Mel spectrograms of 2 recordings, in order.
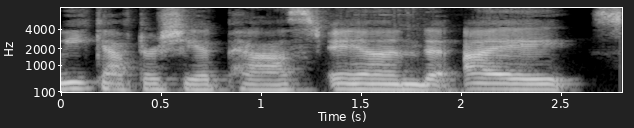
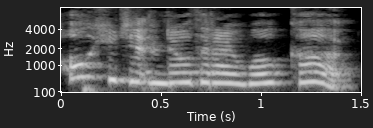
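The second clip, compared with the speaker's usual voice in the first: much higher, lilting retold voice; imitated mother; 11 semitones higher than usual. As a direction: play a mother gently surprised, pitched high. Voices her mother in dream.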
